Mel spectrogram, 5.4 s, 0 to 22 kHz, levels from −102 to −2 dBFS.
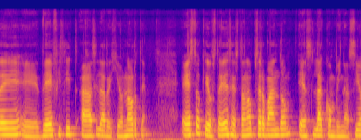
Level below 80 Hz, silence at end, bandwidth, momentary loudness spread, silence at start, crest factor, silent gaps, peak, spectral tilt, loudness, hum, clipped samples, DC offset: -44 dBFS; 0 s; 15 kHz; 5 LU; 0 s; 14 dB; none; -2 dBFS; -8 dB/octave; -16 LUFS; none; under 0.1%; under 0.1%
